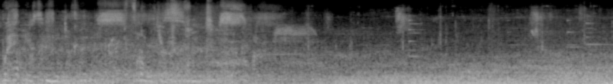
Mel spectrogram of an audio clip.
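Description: Footsteps rustle through grass and dry twigs.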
